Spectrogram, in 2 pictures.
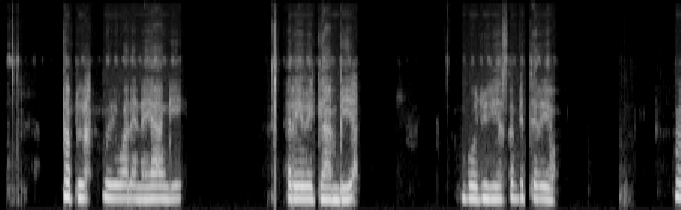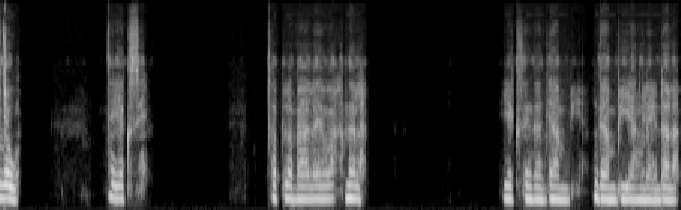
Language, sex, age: Wolof, female, 25-35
